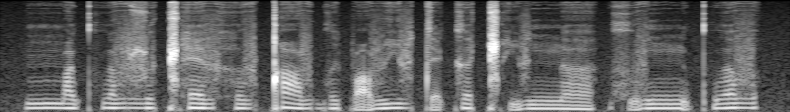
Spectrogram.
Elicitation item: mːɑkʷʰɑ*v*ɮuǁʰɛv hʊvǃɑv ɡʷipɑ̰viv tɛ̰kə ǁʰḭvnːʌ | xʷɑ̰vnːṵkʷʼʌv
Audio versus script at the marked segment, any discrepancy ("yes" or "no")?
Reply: no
